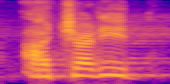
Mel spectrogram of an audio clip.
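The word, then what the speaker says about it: אחרית: Postreros es arit, así como suena con ch. Se pronuncia ait, aharit.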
